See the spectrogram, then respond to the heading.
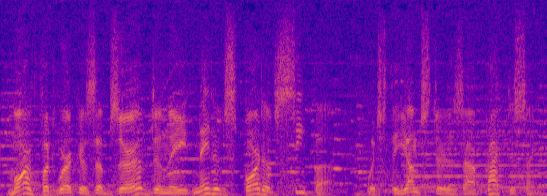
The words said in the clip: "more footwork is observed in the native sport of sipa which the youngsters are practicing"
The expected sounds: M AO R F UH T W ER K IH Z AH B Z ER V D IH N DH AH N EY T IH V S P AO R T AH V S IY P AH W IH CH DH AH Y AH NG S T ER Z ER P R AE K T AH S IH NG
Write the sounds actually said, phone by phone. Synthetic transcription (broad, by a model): M AO R F UH T W ER K IH Z AH B Z ER V D IH N DH AH N EY T IH V S P AO R T AH V S IY P AH W IH CH DH AH Y AH NG S T ER Z ER P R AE K T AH S IH NG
